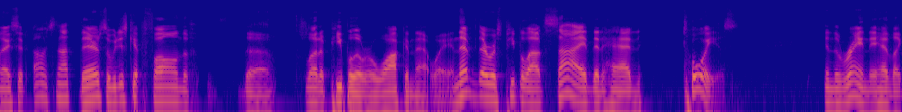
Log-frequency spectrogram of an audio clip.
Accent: Illinois, United States; I do, and I'm from Illinois.

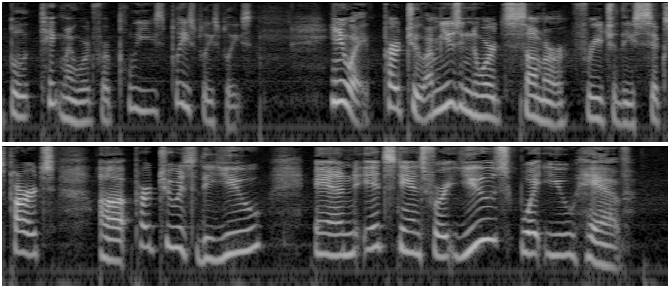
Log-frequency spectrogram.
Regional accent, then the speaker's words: St. Louis, Missouri, United States; like St. Louis or south of Chicago, where I grew up in St. Louis, Mr. D grew up south of Chicago

